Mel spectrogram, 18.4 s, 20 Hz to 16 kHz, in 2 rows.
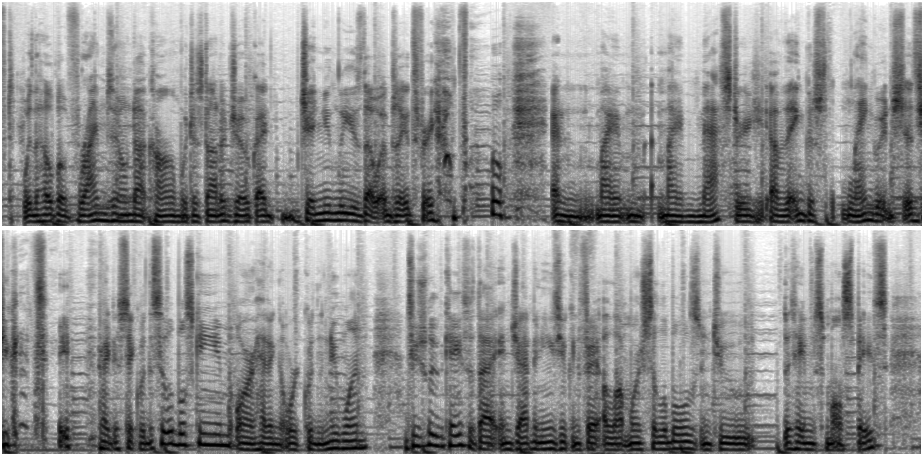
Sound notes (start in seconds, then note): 4.4 laughing; 9.0 laughing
